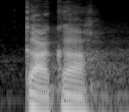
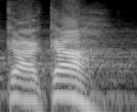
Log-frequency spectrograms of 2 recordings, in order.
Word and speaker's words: Kaká: muy feo, se llamaba Kaká. Menos mal que tenía el acento ahí. Si llega a tener el acento en otro lado, peor todavía. Se llamaba Kaká.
